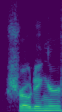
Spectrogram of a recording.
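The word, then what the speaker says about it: Schrödinger: you say schrodiger's yeah you know Road finger Schrodinger Schrodinger's cat yeah yeah so you could it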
